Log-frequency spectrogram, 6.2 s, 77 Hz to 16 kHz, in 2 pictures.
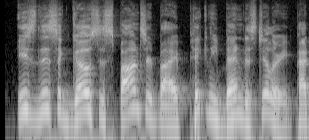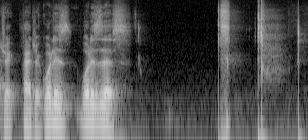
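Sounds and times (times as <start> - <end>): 
speech: 0.2 - 4.5
drink can cracking open with fizzy hiss: 5.3 - 6.1.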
